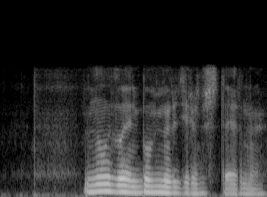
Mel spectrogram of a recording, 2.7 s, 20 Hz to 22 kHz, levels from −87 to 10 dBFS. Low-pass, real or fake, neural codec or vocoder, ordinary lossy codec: 5.4 kHz; fake; autoencoder, 22.05 kHz, a latent of 192 numbers a frame, VITS, trained on many speakers; Opus, 16 kbps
